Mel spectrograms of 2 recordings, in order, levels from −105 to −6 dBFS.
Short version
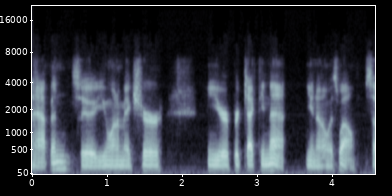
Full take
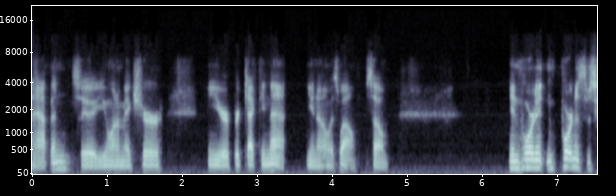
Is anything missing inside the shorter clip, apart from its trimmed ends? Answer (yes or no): no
